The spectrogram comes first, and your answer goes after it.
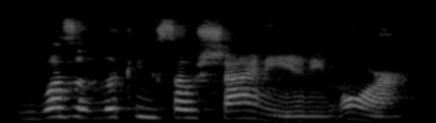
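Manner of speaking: plain reading voice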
